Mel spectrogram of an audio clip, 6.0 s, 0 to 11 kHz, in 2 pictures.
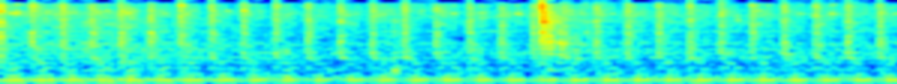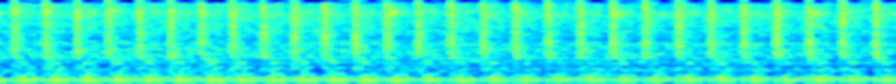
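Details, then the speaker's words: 1978 AMC Hornet inline-six, firing order confirmed 153624, steady idle with a fast even knock about three a second over a heavy low rumble; sounds like a rod knock, unconfirmed, carburetor issues also suspected. "sounds like a rod knocking [Music] sure sound like a rod knocking to me surely the guy wouldn't have lied to me but yeah maybe"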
